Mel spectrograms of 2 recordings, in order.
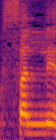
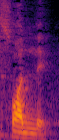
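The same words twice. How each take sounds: First: It starts with a plain, light s sound. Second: It starts with a heavy, emphatic s sound. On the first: The speaker calls it wrong. "اس میں لوگ صلی سین سے پڑھتے ہیں" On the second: The speaker calls it right. "یہاں صاد کی آواز نکالنی ہے"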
